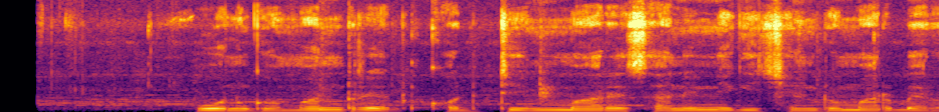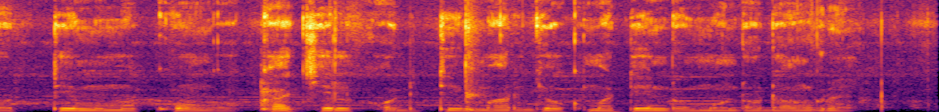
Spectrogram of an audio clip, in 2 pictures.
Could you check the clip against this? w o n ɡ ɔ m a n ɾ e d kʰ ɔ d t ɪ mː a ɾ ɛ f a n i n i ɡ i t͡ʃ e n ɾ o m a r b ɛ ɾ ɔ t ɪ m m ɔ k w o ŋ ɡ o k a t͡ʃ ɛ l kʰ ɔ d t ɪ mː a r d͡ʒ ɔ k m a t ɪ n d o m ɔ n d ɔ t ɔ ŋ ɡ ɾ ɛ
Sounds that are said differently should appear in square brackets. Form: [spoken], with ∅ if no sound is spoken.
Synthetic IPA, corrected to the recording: w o n ɡ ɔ m a n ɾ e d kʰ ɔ d t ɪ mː a ɾ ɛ [s] a n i n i ɡ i t͡ʃ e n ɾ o m a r b ɛ ɾ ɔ t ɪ m m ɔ k w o ŋ ɡ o k a t͡ʃ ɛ l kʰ ɔ d t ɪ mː a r d͡ʒ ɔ k m a t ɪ n d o m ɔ n d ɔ [d] ɔ ŋ ɡ ɾ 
